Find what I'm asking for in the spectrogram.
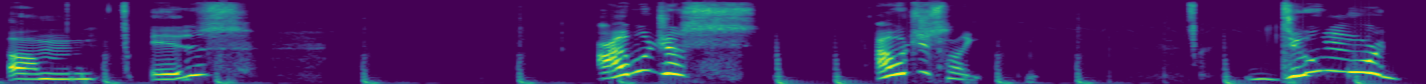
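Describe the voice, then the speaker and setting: A woman with a high voice and very lively swings in pitch, recorded close and dry. She rambles casually and excitably, like a game streamer talking to viewers in informal language. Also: very slow, no room sound. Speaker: livestreamer of a video game. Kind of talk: rambling casual livestream chat while gaming.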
